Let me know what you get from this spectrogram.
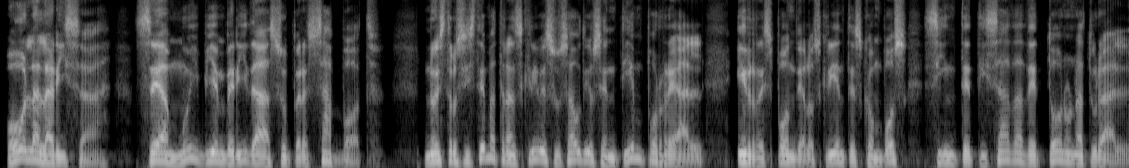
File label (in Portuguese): audio agente espanhol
